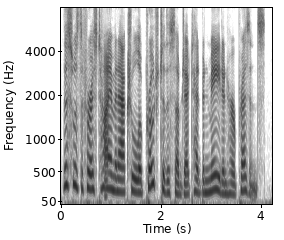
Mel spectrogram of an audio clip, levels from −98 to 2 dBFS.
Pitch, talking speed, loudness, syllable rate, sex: 205 Hz, 240 wpm, -20 LUFS, 5.5 syllables/s, female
